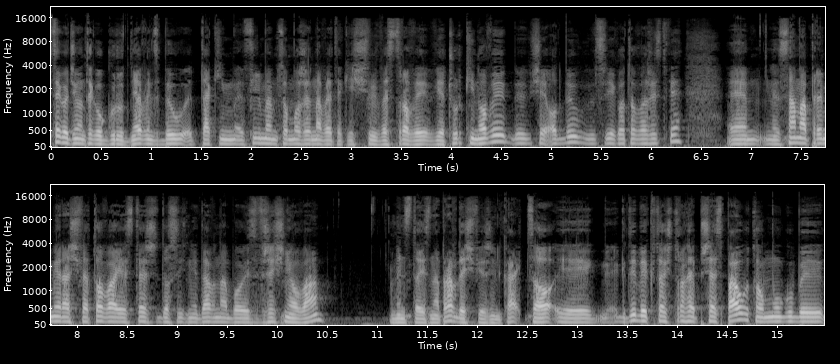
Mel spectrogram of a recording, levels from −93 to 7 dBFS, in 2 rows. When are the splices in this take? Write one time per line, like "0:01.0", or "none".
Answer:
0:12.4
